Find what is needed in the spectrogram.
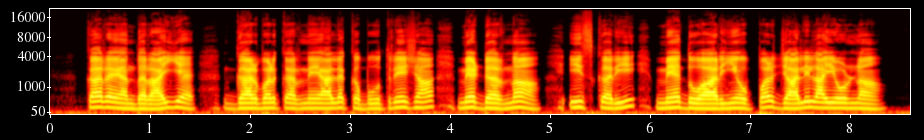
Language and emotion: Dogri, fearful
